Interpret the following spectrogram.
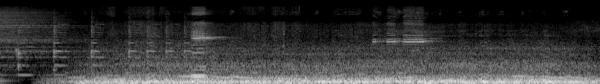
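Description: Street traffic with a steady low rumble, and short vehicle horn toots about two and four seconds in.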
